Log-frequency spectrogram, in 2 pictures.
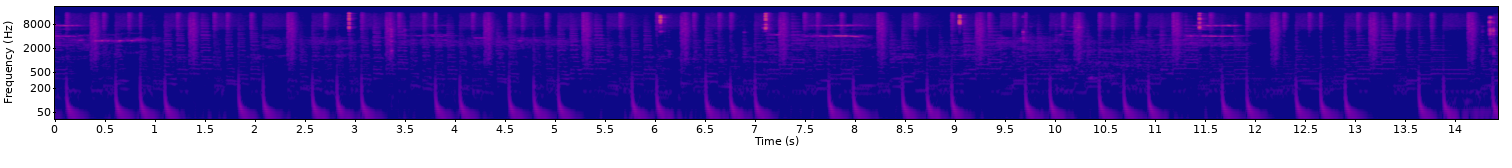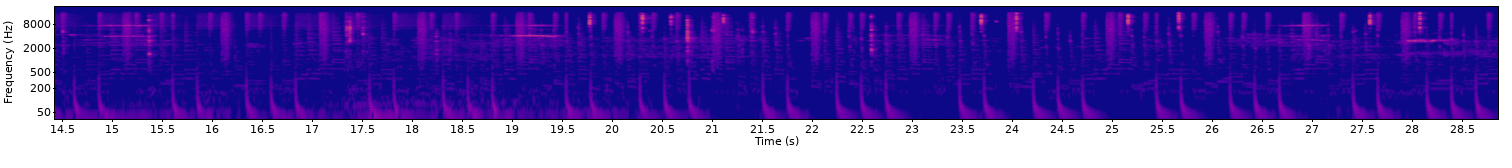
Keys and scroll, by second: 3.2 b, 5.9 space, 8.9 space, 14.3 z, 15.2 z, 17.2 g, 18.1 b, 19.7 space, 20.5 space, 21.2 e, 22.5 b, 23.6 space, 25.0 space, 27.3 a, 27.5 space.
